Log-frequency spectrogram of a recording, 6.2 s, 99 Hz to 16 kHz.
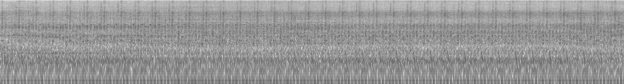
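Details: Volvo XC90 D5 diesel at steady idle with a regular pulse of about three beats a second over the engine note; strange noise, cause unknown.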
